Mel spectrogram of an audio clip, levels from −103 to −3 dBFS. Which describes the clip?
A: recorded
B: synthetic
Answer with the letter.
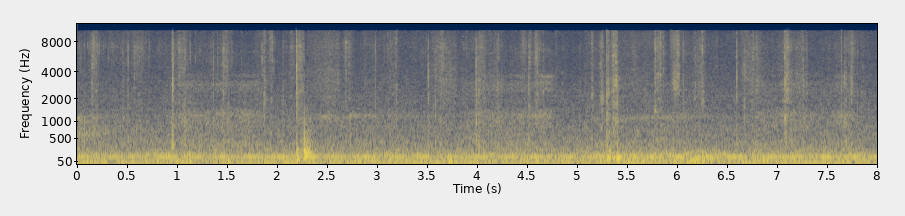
A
